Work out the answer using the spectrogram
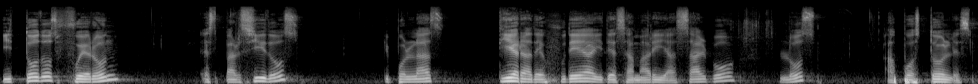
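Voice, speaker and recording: Pastor speaking broken Spanish. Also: male voice, medium pitch, a little mellow. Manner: broken non-native Spanish, tag questions, chuckles. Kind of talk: informal sermon with storytelling. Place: church.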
